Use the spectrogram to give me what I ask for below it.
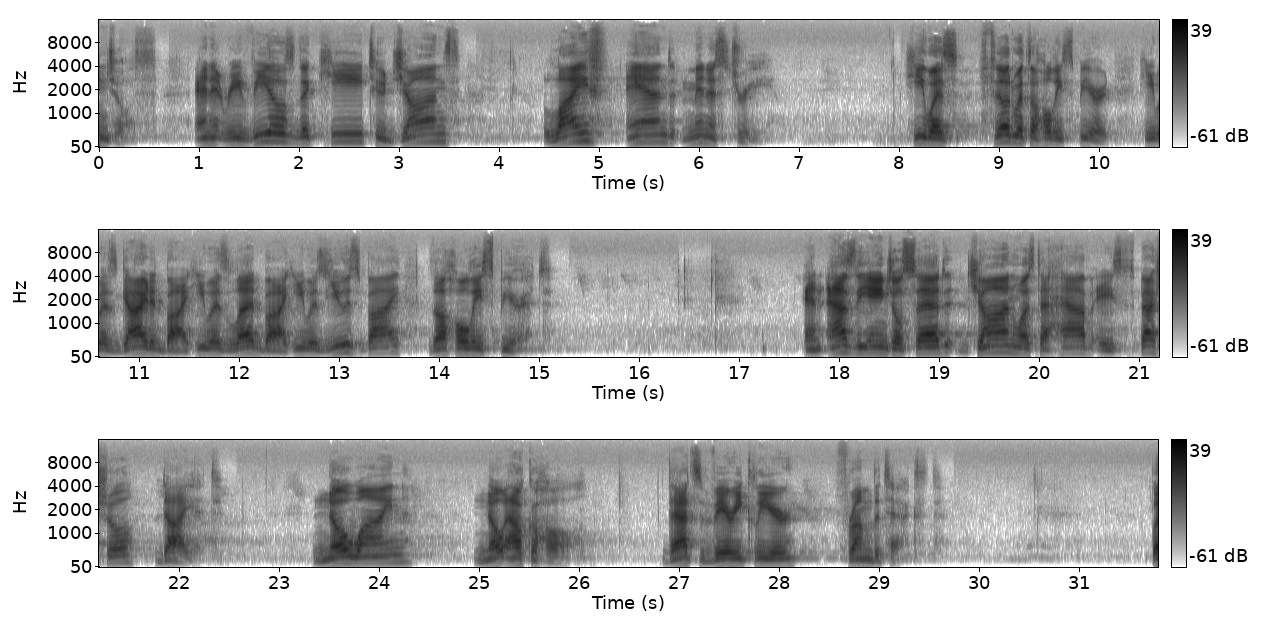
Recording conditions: large echoing room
